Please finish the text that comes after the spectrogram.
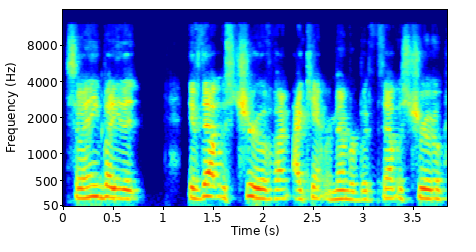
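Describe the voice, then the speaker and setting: A man with a fairly high voice chats as a podcast co-host. He talks casually and wryly, joking his way through points and acting out imagined reactions. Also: fairly even intonation, quick pace. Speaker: podcast co-host and science fiction writer. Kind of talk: casual conversational banter.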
